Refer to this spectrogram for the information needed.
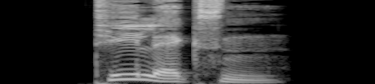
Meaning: dative plural of Telex
- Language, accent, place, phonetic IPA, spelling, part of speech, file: German, Germany, Berlin, [ˈteːlɛksn̩], Telexen, noun, De-Telexen.ogg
